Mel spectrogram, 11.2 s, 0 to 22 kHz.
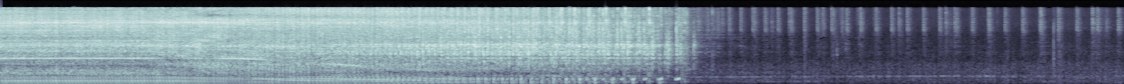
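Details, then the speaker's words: Generac 7000EXL tri-fuel conversion on propane (20 lb cylinder), load tested around 56–57 A with heaters and vacuums balanced across windings: loud steady drone holding speed, no hunting or misses, then winds down; runs smoother on propane than gasoline. "I just been low testing it here for the past couple minutes and uh it actually runs much smoother on propane"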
